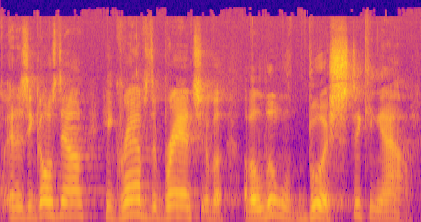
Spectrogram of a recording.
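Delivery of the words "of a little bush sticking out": usual speaking voice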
